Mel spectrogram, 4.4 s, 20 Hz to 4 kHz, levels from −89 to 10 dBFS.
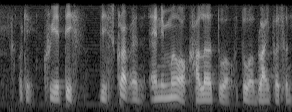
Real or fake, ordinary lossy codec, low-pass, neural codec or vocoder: real; none; 3.6 kHz; none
